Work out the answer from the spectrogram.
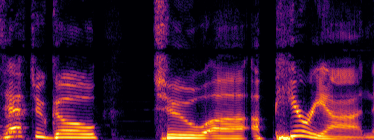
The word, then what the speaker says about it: Apeiron: have to go to Aperion. It's spelled as Ape Iron. No joke. Ape Iron.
